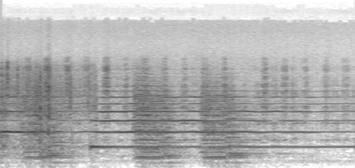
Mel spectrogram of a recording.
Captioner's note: rods scraping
